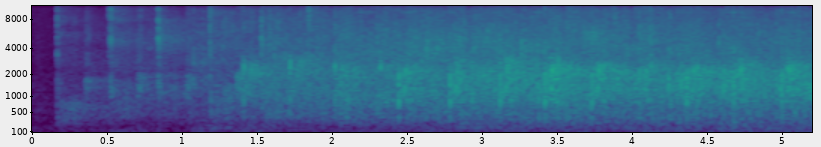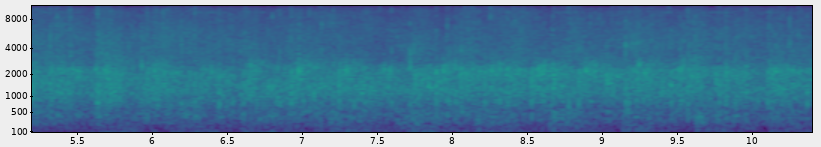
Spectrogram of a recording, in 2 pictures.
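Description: Audience applauding in a large concert hall. It begins with a few scattered claps and fills out into steady applause within about two seconds.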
